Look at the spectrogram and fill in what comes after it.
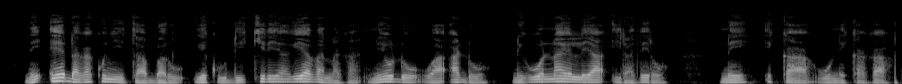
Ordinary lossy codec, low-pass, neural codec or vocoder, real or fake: MP3, 48 kbps; 10.8 kHz; none; real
